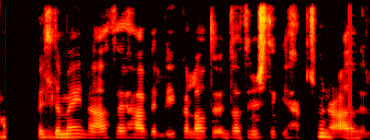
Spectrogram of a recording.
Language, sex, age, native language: Icelandic, female, 13, Icelandic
